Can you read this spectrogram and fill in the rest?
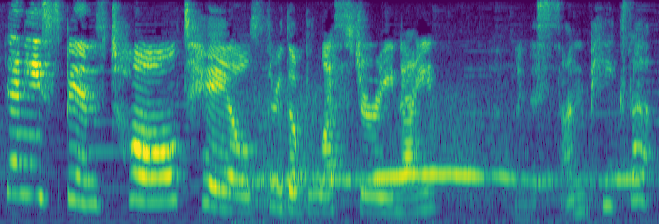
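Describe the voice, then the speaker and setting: A woman reading a children's picture book aloud in an expressive, theatrical way, acting out the sound words. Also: high-pitched, takes it slowly, rough recording. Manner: dramatic, acts out sound words. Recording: music behind the voice. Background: background music.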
